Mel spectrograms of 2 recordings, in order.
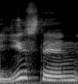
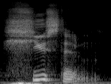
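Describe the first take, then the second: First: The word starts without an H sound. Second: The word starts with an H sound. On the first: "I still will say Houston" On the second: "instead of Houston"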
